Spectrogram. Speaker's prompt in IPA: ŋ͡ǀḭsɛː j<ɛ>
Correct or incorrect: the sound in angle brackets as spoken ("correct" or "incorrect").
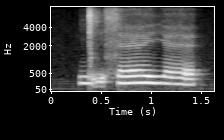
correct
